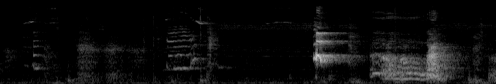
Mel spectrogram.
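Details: A 2-month-old male Miniature Schnauzer puppy, looking at his reflection for the first time, gives soft whines, then two sharp, high yipping barks.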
